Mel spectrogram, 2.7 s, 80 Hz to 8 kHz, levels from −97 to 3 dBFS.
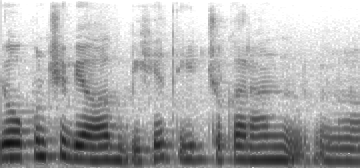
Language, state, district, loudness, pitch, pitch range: Kashmiri, Punjab, Kapurthala, -18 LUFS, 185 Hz, 180-200 Hz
